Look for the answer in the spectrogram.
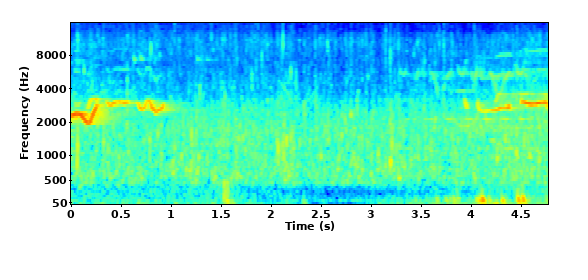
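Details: Rusty-fronted barwing singing in the wild: a loud, fluttering whistled phrase opens, the middle goes quiet with a trickling stream and soft thumps, then a clear wavering whistle returns at the end.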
